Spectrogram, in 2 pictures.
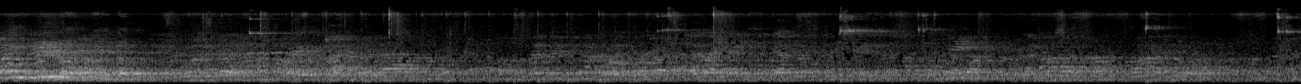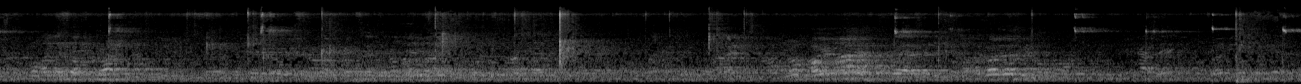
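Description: Sneakers squeak sharply on a hardwood court, echoing in a large hall.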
